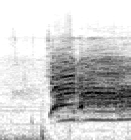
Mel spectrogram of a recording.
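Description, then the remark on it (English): A loud, sustained human scream erupts suddenly after a quiet moment and holds strong, strained and harmonic-rich, for nearly a second: a pizza delivery man screaming to announce his arrival because the family's doorbell is broken. “They ordered a pizza, and they told the delivery guy, hey, just scream when you're here.”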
